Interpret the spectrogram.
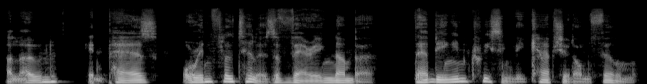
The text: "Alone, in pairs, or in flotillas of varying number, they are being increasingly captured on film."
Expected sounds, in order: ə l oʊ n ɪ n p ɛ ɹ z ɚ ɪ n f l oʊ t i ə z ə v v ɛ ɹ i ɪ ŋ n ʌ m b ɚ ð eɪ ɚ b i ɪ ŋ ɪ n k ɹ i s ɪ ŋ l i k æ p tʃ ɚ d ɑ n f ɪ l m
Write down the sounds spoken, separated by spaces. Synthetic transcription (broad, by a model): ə l oʊ n ɪ n p ɛ ɹ z ɚ ɪ n f l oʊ t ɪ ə z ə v v ɛ ɹ i ɪ ŋ n ʌ m b ɚ ð ɚ b i ɪ ŋ ɪ n k ɹ i s ɪ ŋ l i k æ p tʃ ɚ d n f ɪ l m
